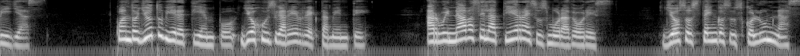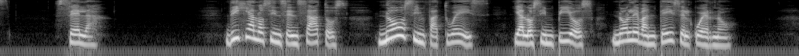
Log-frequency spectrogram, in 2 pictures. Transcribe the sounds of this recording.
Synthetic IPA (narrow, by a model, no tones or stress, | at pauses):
iʝas | kwand̪o̞ʝo̞t̪uβje̞ɾet̪je̞mpo̞ʝo̞xuzɣaɾe̞rek̚t̪amẽ̞nt̪e̞ | arwinaβase̞lat̪je̞raisuzmo̞ɾaðo̞ɾe̞s | ɟ͡ʝo̞so̞st̪e̞ŋɡo̞susko̞lumnasː | ela | d̪ixe̞alo̞sinse̞nsat̪o̞s | no̞osiɱfat̪wejs | ialo̞simpio̞s | no̞le̞βant̪e̞jse̞lkwe̞ɾno̞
